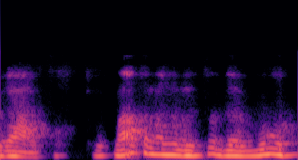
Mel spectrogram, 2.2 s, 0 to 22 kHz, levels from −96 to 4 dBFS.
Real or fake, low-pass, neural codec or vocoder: fake; 5.4 kHz; autoencoder, 48 kHz, 32 numbers a frame, DAC-VAE, trained on Japanese speech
